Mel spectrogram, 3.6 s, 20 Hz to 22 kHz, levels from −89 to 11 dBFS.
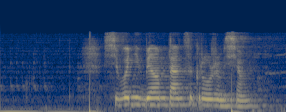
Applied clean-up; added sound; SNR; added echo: none; Crack; 16 dB; reverberation time 0.9 s.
